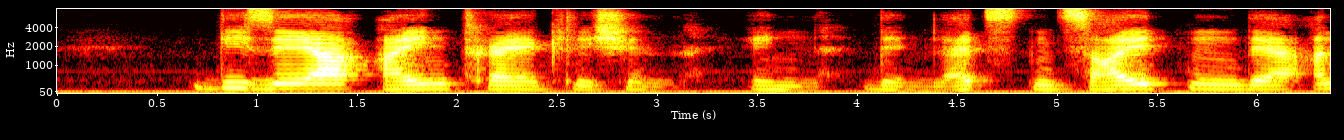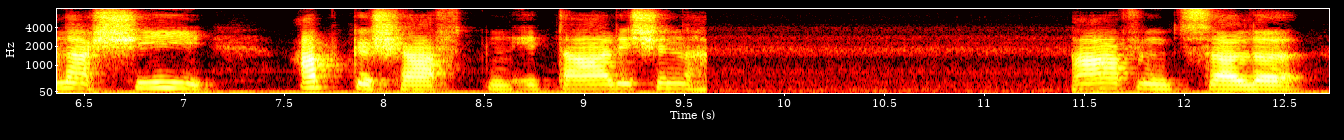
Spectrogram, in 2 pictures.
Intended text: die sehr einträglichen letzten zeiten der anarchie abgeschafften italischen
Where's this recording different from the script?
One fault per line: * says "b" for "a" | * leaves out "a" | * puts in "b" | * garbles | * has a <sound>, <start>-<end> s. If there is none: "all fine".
* puts in "in den"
